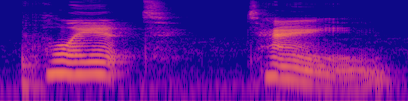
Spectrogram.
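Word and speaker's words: plantain: the ever curious Jin says hi it's actually pronounced plant tain really plant tank okay Sheila mantis I really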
